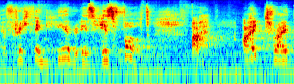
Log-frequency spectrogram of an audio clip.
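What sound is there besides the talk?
None of the usual background noises is heard.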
